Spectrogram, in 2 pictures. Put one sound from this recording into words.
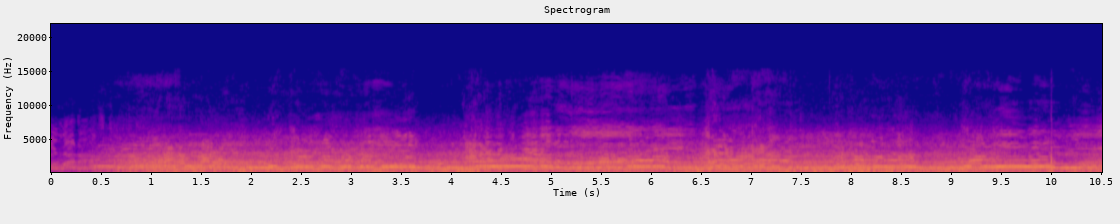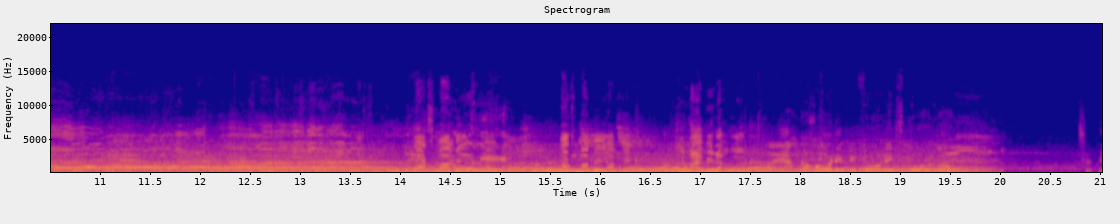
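A large crowd of young men sings and cheers loudly, close by.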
